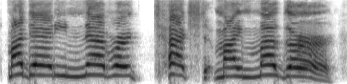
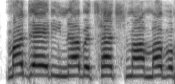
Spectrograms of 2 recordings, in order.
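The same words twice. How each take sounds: First: "My daddy never touched my mother" said slowly, every word weighted; slow emphatic denial. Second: Said in the usual way. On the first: Real, not acted. Daughter insisting to viewers her father never hit her mother, slow and emphatic. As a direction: drag it out word by word to drive it home.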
